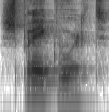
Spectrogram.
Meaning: saying, proverb
- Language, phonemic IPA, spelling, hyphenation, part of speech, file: Dutch, /ˈspreːk.ʋoːrt/, spreekwoord, spreek‧woord, noun, Nl-spreekwoord.ogg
